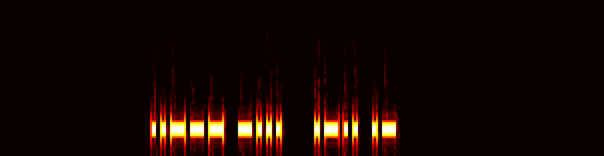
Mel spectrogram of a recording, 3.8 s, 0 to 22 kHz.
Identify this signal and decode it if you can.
Morse code, heard as a keyed tone, about 37 wpm, 700 Hz. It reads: 2B LA
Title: Field Day Exchanges Encore - 40wpm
